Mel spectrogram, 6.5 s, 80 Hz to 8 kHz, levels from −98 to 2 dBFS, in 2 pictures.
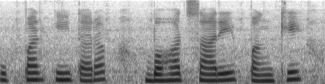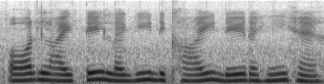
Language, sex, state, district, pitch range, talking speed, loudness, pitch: Hindi, female, Uttar Pradesh, Lucknow, 210-235 Hz, 120 wpm, -16 LUFS, 220 Hz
